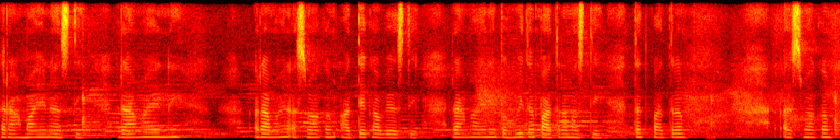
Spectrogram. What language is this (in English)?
Sanskrit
